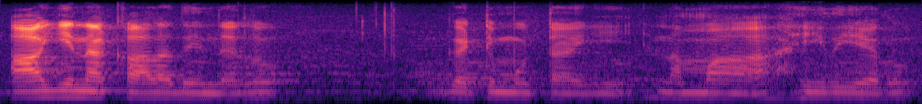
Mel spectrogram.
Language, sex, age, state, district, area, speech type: Kannada, male, 18-30, Karnataka, Kolar, rural, spontaneous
